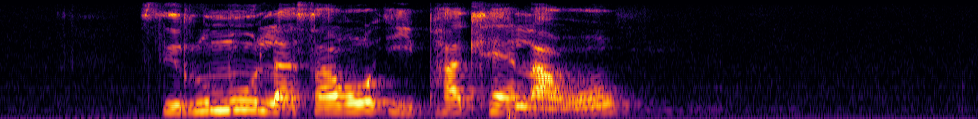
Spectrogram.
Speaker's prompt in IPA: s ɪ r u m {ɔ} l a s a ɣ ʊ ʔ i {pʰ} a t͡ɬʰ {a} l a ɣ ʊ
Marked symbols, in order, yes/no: no, yes, no

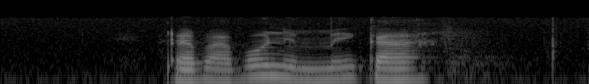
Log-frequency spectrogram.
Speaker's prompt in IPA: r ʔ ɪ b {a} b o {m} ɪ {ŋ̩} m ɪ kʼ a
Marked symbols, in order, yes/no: yes, no, no

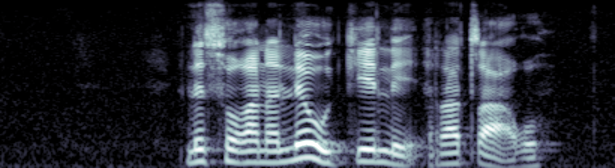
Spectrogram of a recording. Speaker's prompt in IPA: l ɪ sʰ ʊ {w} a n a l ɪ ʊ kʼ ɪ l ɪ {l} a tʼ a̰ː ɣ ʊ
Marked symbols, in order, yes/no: no, no

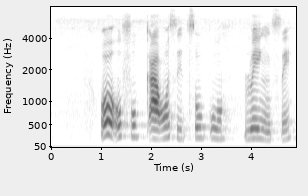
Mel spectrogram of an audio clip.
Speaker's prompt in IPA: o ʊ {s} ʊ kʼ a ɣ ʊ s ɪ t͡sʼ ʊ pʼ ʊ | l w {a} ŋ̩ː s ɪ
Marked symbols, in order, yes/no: no, no

